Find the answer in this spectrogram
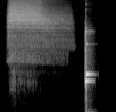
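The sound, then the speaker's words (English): A voice imitates a snake with a sustained, bright hissing S, held for about a second and a half while fading slightly. A short, sharp click follows after a brief silence. “Make sure your tongue is at the top of your mouth behind your teeth, like a snake. Say,”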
